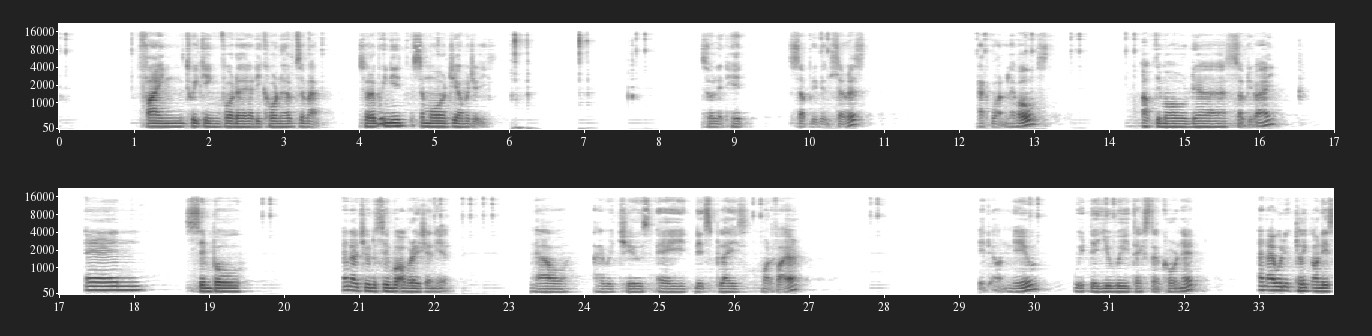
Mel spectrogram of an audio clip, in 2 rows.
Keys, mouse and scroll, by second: 0.2 middle click, 1.4 scroll down 2, 1.9 scroll up 2, 3.0 middle click, 4.0 middle click, 5.8 n, 6.6 n, 7.4 click, 27.5 click, 28.9 scroll up 2, 29.6 click.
